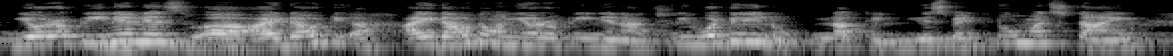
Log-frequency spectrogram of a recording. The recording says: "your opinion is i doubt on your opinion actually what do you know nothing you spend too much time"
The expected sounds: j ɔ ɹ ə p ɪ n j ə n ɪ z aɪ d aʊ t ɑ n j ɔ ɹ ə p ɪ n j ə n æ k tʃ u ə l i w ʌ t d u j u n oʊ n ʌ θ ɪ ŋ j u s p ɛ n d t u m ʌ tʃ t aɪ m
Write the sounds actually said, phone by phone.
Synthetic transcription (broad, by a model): j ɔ ɹ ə p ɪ n j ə n ɪ z aɪ d aʊ t ɑ n j ɔ ɹ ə p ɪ n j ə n æ k tʃ u ə l i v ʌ t d u j u n oʊ n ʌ t ɪ ŋ j u s p ɛ n d t u m ʌ tʃ t aɪ m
